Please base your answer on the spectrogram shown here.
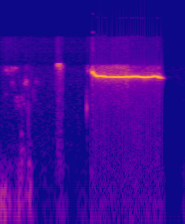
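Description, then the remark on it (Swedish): A person whistles a dog command meaning "right": a short, faint blip, then one long, steady, high-pitched tone held for under a second, flat in pitch and fairly loud, with no talking over it. “för din hund, hur låter höger?”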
